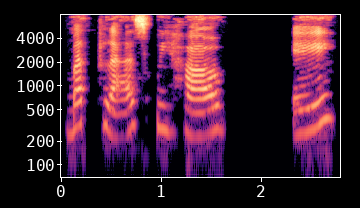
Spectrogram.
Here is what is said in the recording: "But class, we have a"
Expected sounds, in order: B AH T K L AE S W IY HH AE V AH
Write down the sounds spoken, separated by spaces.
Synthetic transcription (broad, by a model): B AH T K L AE S W IY HH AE V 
